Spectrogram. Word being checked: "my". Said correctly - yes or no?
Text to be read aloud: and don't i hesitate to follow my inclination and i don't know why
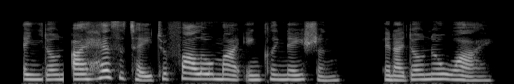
yes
